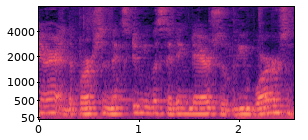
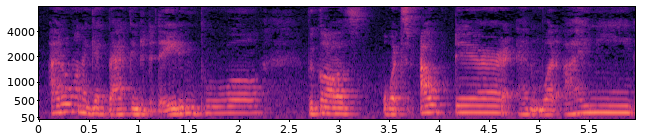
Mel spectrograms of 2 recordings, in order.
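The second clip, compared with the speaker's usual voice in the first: halting, softer talk to a friend about being ghosted; confiding monologue; 3 dB quieter than usual. Acted. Actor confides in scene partner about a ghosting, hesitant and hurt. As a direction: open up hesitantly, pausing for the listener's replies. Show you the monologue that I came up with.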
